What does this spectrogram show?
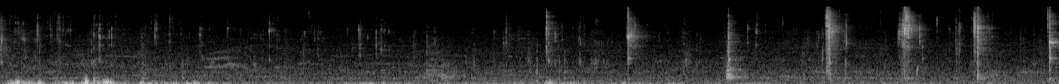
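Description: Close-up chewing of rice and chicken eaten by hand, with low thumps at the start and then a run of sharp mouth smacks about a second apart from about five seconds in.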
